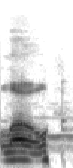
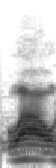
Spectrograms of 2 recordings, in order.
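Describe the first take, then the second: First: The vowel sounds like the one in go. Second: The vowel sounds like the one in cow. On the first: The speaker calls it wrong. "not Low" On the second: The speaker calls it right. "the only one in baseball that pronounces it Lau"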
